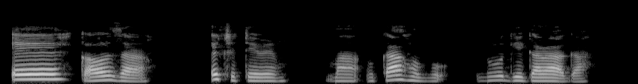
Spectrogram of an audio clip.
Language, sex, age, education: Igbo, female, 15-29, tertiary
